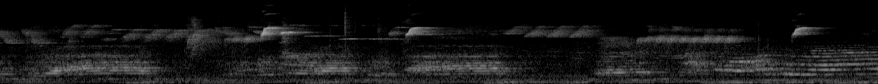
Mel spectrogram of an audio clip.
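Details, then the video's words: Male canary, orange and black: a continuous song of rolling, buzzy harmonic trills in repeated phrases, punctuated by sharp, high, clipped notes roughly every one to four seconds. "CANARY JANTAN WARNA ORANGE HITAM"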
